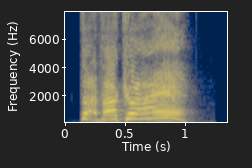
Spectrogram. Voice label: "Fight" anime boy character, japanese voice over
